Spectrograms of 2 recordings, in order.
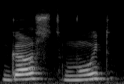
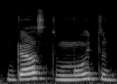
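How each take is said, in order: The two takes are said the same way.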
